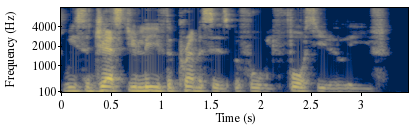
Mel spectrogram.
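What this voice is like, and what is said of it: Deliberately bad put-on accent. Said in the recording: “my bad accent”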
